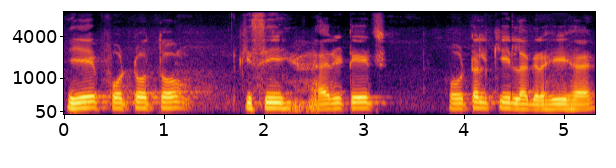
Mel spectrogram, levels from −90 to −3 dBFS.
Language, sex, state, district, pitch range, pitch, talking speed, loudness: Hindi, male, Rajasthan, Bikaner, 110-120 Hz, 120 Hz, 115 wpm, -14 LUFS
